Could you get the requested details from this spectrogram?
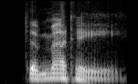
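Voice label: "démenti", American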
